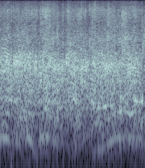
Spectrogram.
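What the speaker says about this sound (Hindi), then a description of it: "इनके लिए जोरदार ताली बजाओ।" Students in a mobile repair training classroom clap together, a loud, steady burst of applause heard up close with no break.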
